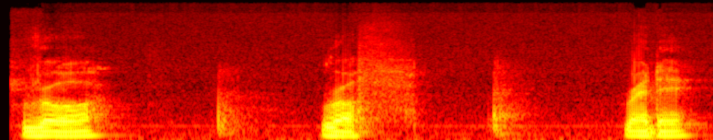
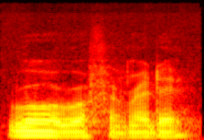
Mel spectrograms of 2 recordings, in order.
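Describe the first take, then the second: First: Raw, rough, ready each punched louder, with long pauses; three words, one by one. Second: "Raw, rough and ready" said louder in one flowing line; slogan in one breath. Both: Shown as a demonstration. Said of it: "three R's".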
